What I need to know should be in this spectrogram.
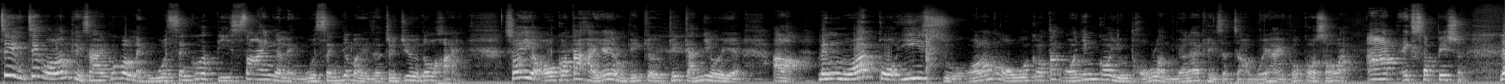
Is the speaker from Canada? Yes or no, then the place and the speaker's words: yes; Canada; 因為我哋加拿大人，我有時避唔到啲英文啦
